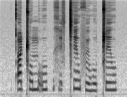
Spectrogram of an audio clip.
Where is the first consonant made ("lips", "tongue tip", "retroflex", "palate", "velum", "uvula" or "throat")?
uvula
